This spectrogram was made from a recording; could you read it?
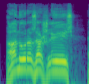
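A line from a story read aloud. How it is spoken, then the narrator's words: Harsh bark. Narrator (Russian): рявкнул Марков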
